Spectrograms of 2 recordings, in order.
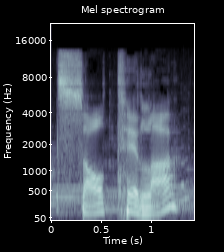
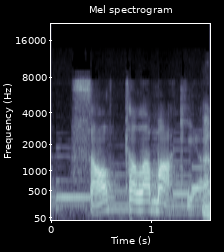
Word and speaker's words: Saltalamacchia: So, Jared Saltalamacchia. – Saltilla? – Saltalamacchia.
